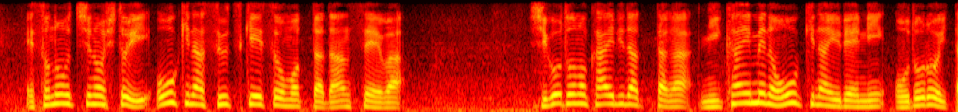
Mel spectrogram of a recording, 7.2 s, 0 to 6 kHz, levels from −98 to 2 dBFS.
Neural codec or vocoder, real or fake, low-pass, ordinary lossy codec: codec, 16 kHz in and 24 kHz out, 1 kbps, XY-Tokenizer; fake; 5.4 kHz; none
